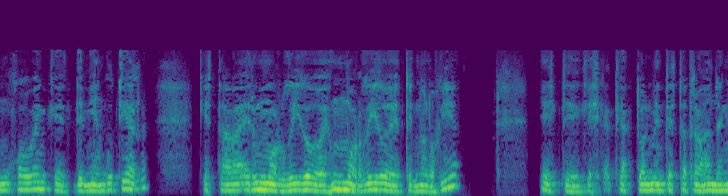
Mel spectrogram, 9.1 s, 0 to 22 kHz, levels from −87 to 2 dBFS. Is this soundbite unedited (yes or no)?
yes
